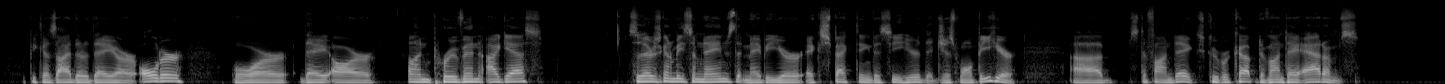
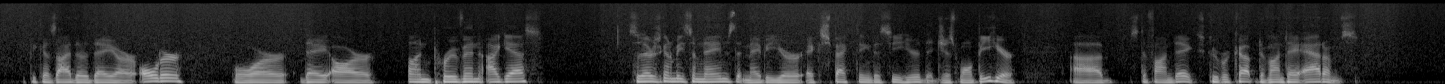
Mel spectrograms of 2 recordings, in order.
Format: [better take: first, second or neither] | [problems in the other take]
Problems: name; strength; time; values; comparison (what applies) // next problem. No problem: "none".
first | hiss; noticeable; throughout; 15 dB below the speech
